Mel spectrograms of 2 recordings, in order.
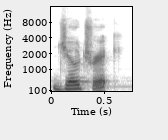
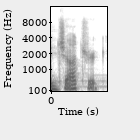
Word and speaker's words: Jotrick: Is it Joe Trick? I mean, I say Jotrick.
